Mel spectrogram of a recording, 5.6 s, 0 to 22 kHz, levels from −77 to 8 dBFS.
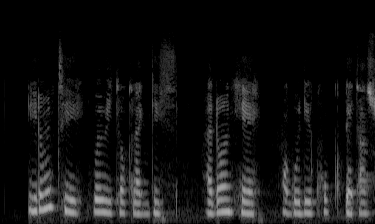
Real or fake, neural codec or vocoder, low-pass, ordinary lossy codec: fake; codec, 32 kHz, 1.9 kbps, SNAC; 14.4 kHz; AAC, 32 kbps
